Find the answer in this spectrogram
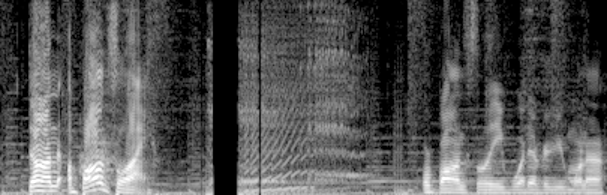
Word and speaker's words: Bonsly: dun dun dun dun a bug's life or bonds leave whatever you want - I think it's pronounced actual pronunciation is bonsly here I'm gonna or we I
